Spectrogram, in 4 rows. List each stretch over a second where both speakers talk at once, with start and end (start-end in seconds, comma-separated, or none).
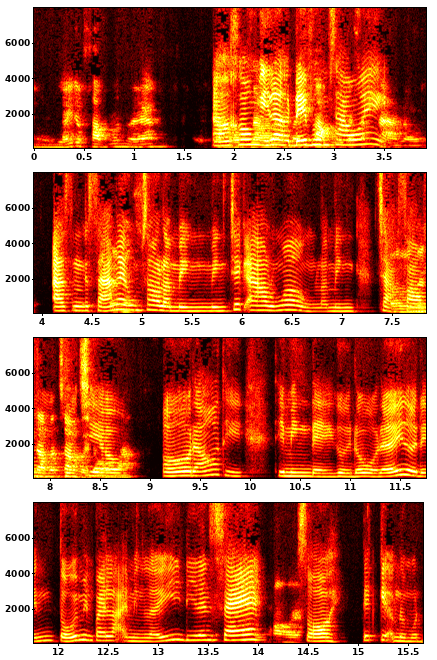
1.8-3.6, 7.5-8.8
